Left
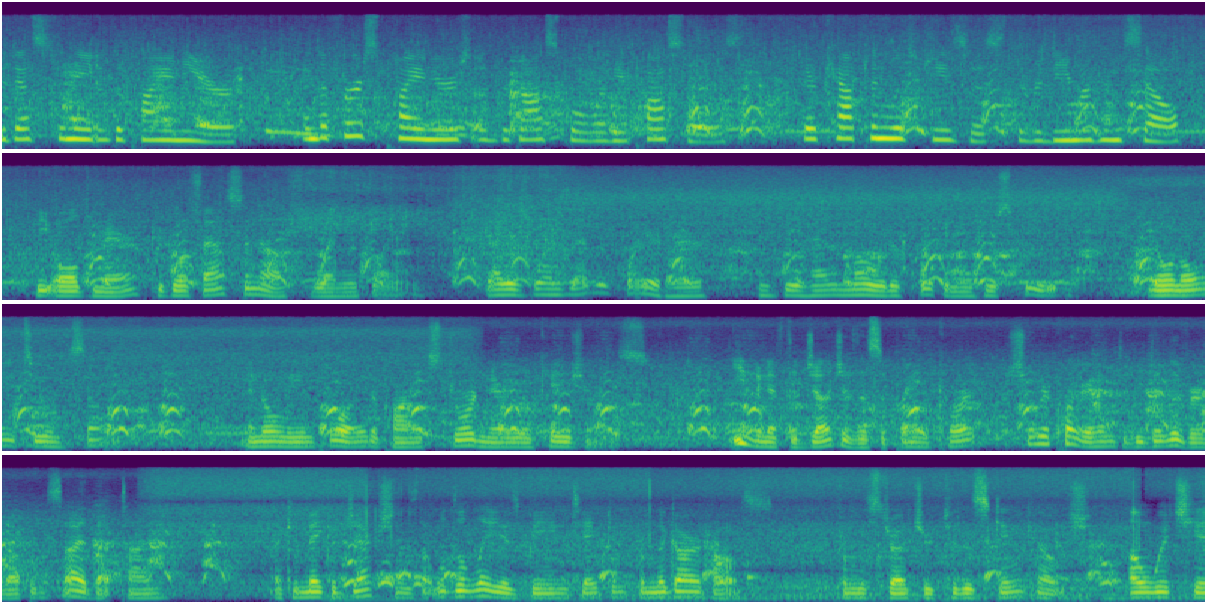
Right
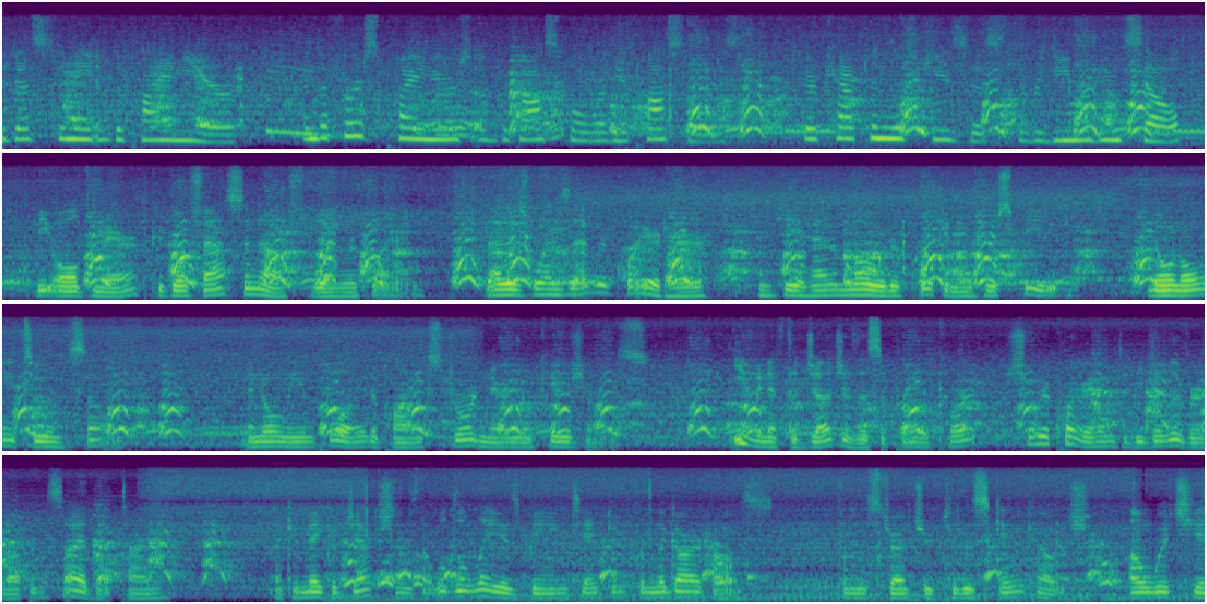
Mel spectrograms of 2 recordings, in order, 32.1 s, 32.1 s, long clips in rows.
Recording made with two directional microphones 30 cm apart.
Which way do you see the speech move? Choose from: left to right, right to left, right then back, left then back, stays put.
right then back.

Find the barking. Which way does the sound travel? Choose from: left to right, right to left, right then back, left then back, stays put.
right then back.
